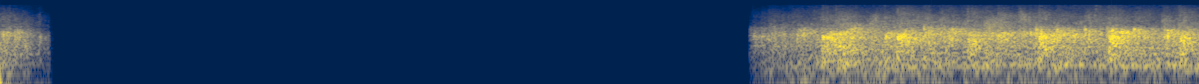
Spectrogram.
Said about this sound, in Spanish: Invito a que demos un aplauso bien fuerte al Señor, hermano.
